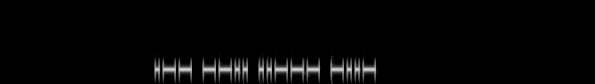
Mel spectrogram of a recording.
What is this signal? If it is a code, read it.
Morse code, heard as a keyed tone, about 31 wpm, 700 Hz. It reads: WZ2X
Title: USA Call Signs - 4 Characters - Repeated 2x - 30wpm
